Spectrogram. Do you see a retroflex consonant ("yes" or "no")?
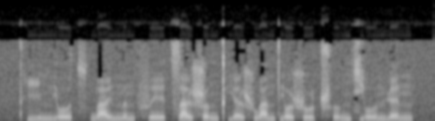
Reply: yes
